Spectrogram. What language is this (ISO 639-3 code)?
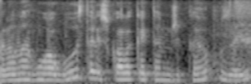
por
